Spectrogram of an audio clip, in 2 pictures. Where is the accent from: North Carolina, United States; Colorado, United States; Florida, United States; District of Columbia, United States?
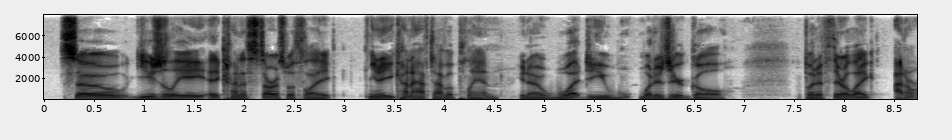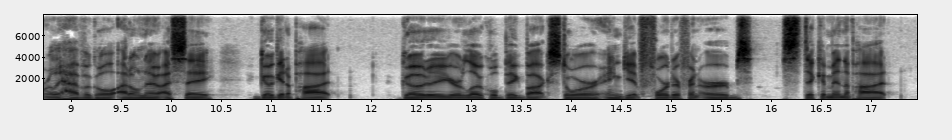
North Carolina, United States; moved away as an adult; also born or lived in New England; I'm from North Carolina, but I lived in New England for ten years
